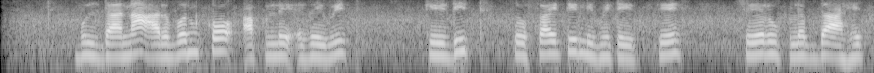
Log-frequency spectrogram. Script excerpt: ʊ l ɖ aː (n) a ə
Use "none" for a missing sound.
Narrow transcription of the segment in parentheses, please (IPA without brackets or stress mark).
n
